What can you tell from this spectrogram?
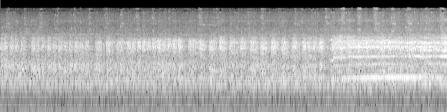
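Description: G scale model steam locomotives running with their sound units chuffing at about four or five beats a second, growing louder as the train approaches. About two-thirds in, a chime steam whistle starts suddenly and is held with several steady tones at once.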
